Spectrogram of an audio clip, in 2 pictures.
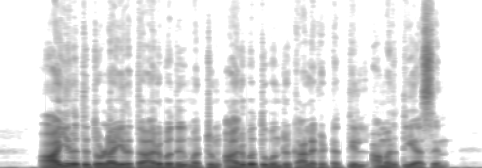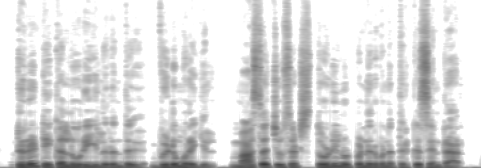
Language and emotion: Tamil, neutral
